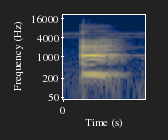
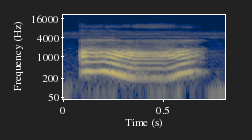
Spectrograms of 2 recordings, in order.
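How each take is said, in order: First: The vowel is shorter and not drawn out. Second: The vowel is long and drawn out. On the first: "But Americans say ah" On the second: "the British pronounces like ah ... the long vowel sound"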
